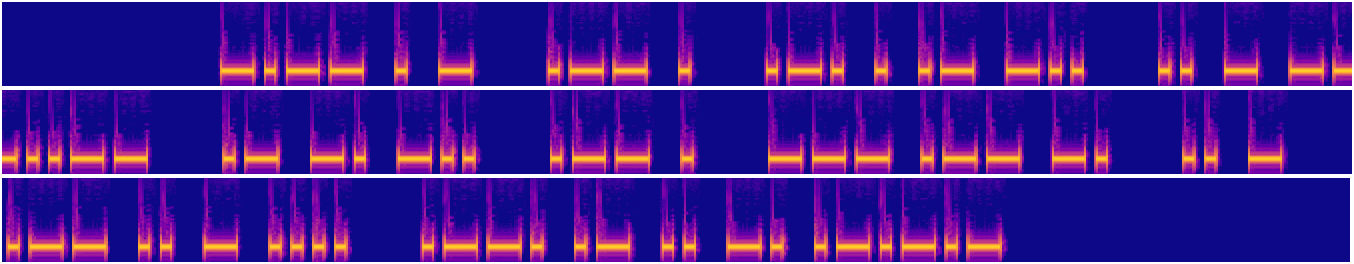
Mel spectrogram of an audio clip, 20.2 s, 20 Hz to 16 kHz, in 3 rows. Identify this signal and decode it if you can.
Morse code, heard as a keyed tone, about 21 wpm, 700 Hz. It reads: YET WE READ IT, AND WE OWN IT WITH PAIN.
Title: Sentences from Top 1600 Words 22wpm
